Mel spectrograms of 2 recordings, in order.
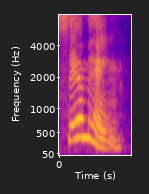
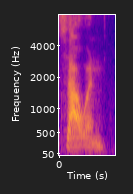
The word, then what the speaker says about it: Samhain: and before I was into YouTube, I always pronounced it Samhain, because that's the way it's spelled, but it's pronounced probably both ways, but Samhain.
